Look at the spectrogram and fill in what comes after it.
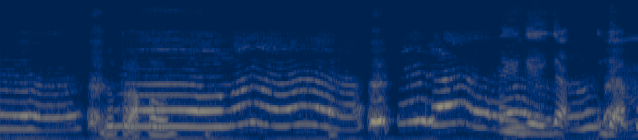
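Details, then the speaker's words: Sick young boy: sustained, wavering, whimpering cry with short catches of breath; distressed crying. "What's your problem? Bakit iiyak? Bakit? Anong problem mo? Ba't umiiyak?"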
